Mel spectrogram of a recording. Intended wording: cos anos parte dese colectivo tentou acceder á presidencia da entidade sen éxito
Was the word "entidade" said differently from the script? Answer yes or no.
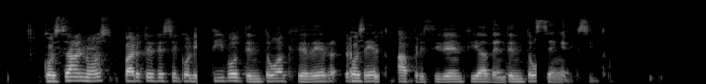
yes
